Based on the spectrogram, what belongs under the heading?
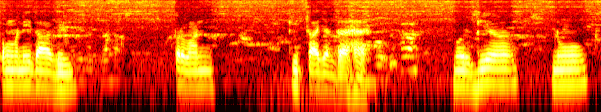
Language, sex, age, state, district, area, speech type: Punjabi, male, 60+, Punjab, Hoshiarpur, rural, spontaneous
